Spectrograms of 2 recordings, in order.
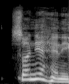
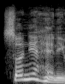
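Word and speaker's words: Sonja Henie: unfamiliar names and words Hint it rhymes with Penny not shiny so on the night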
